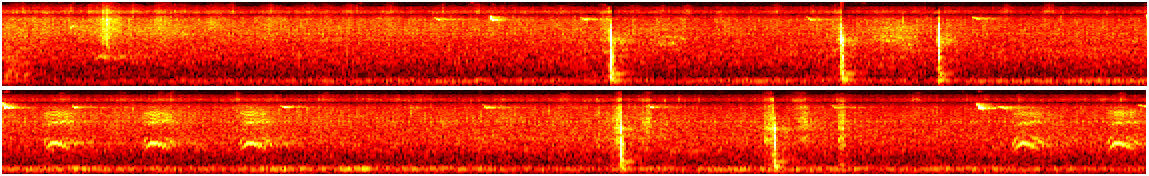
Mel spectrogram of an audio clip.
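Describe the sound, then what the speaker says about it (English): Small potatoes are chopped with a knife on a board while making a Spanish tortilla de patatas, giving a few sharp, isolated thuds spaced irregularly over a steady low kitchen hum. "these little potatoes, they're kind of a pain to chop"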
